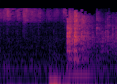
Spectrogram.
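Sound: dice being rolled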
